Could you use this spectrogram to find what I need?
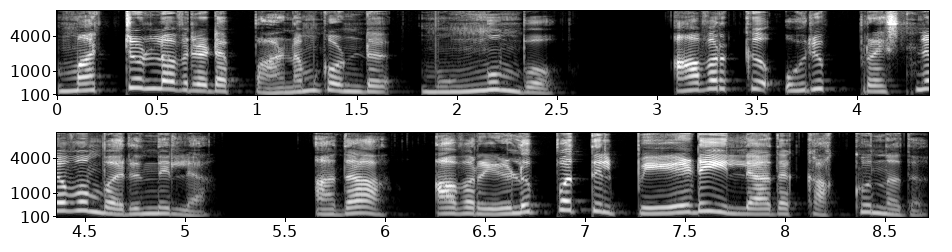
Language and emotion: Malayalam, disgusted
